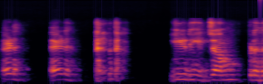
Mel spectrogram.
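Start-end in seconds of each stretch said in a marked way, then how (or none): none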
